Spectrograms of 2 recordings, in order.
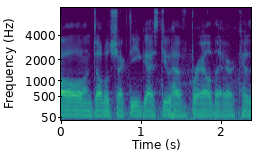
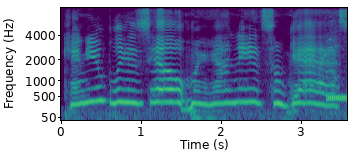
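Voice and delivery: put-on high, slow frail old lady; man doing a woman's voice; much slower than usual. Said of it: "that was a beautiful old lady voice".

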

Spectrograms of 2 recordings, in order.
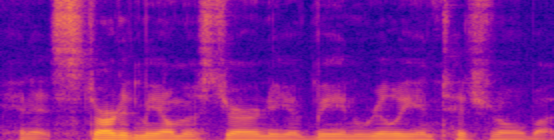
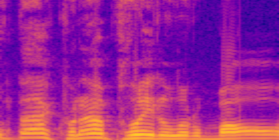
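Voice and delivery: boastful has-been athlete voice, pitched up and loud; bragging old jock; 9 semitones higher, 8 dB louder than usual. Retold or imitated. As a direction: puff up like a washed-up ballplayer. Mocking dudes telling war stories.

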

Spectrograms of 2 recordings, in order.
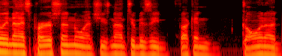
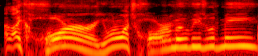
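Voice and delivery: higher-pitched, hammed-up horror fan pitch; mock gushing wrestler; 8 semitones higher than usual. Co-host mocking a wrestler who loves horror, mock gushing. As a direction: imitate an over-eager horror fan, high.

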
